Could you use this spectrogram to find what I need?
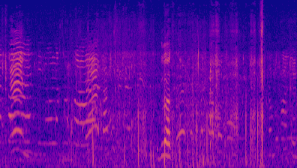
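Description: Water splashes as swimmers move through a pool.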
